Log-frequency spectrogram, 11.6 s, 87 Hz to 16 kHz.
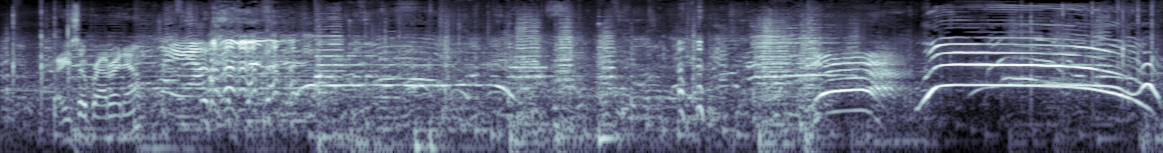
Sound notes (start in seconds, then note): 3.3 crowd cheering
